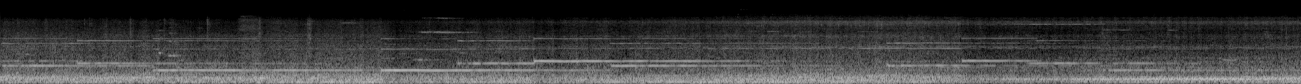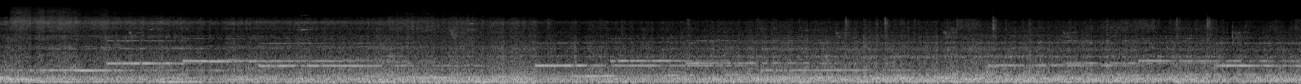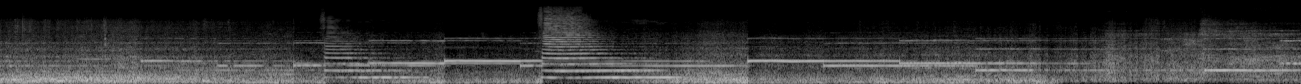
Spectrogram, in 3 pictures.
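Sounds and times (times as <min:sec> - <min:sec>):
train wheels and motors rumbling: 0:00.0 - 0:29.4
train horn blasts: 0:29.1 - 0:30.1, 0:31.4 - 0:32.8.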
